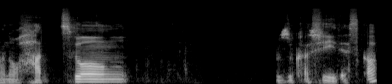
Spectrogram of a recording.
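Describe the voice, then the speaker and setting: Using lively intonation, a man talks at a very slow pace in a dry sound with no echo. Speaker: Japanese learner, channel host. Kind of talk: casual interview questions. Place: home room. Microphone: headset.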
